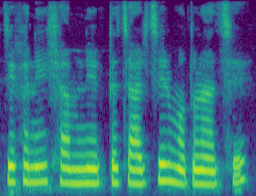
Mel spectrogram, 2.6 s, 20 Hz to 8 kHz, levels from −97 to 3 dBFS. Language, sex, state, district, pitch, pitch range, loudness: Bengali, female, West Bengal, Alipurduar, 225 Hz, 215-240 Hz, -13 LUFS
